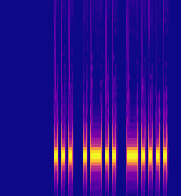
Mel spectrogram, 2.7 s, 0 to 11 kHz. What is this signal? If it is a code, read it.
Morse code, heard as a keyed tone, about 22 wpm, 700 Hz. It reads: SL6
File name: practice / 22wpm / Three Letter-Number Combinations - 22wpm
